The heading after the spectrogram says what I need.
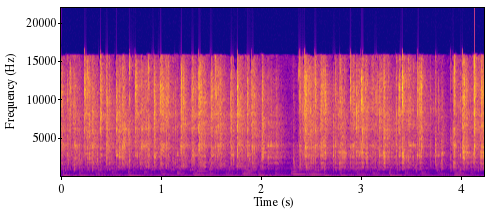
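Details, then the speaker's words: Transmitter of a 1:16 4WD RC pickup truck whose steering doesn't respond; quick dry clicking rattle when the remote is shaken, a broken piece loose inside, likely cause of the fault. "в моем случае при встряхивании пульта явно слышно что внутри болтается какая-то деталь очевидно что это и может являться причиной дефекта"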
